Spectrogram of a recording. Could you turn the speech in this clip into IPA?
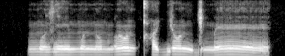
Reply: m õ z ẽ m õ n õ m l ɔ̃ n qʰ o ɟ ɔ̃ n ɟ ə m ɛ̃ː

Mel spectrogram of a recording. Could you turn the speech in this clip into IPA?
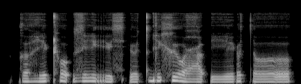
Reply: k ə ɦ i ʈʰ o ʔ z iː rʲ ø sʲ ʔ ø t ɡ i xʲ o ʕ ə ʔ iː ɽ ɯ t ɾ ɤː

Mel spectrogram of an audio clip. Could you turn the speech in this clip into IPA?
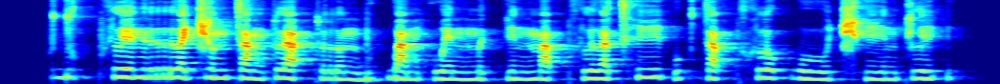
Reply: d u˨˩ k̚ pʰ l e˧ n r ɯ˧ a̯ t͡ɕ o˧ n t a˩˦ ŋ p l a˨˩ ʔ p r o˨˩ n b ɯ˦˥ k̚ w a˧ m k w e˧ n m e˨˩ k̚ ʔ i˩˦ n m a˨˩ p̚ kʰ l ɯ˦˥ a̯ tʰ iː˥˩ ʔ u˦˥ k̚ t a˦˥ p̚ kʰ l o˥˩ k̚ w uː˧ t͡ɕʰ iː˧ n k l i˥˩ ʔ

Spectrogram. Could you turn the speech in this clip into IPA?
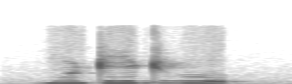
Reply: b õ ʈ i ɖʱ u

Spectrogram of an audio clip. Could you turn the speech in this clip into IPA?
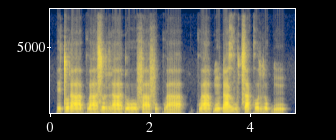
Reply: ɪ˨ t o˨ ɾ aː˨ kʷ aː˨ z ʊ˦ r aː˨ ɗ oː˨ f a˨ f ʊ˨ kʷ aː˨ | kʷ aː˨ ɓ ũ˨ ɗ a˦ ɣ u˨ t͡s a˦ k o˦ r o˦ ɡ͡b ũ˨

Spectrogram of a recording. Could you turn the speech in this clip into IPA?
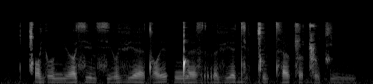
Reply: ǀ ɔ j ʊː mʲ ʌː sʲ əː lʲ sʲ ʊː vʲ ɛː d ɔ ɪ̯ | ŋ͡ǃ ɛː z r ə vʲ ɛː dʲ ʊː ǀ i lʲ tʰ æ ʈ͡ʂ æ ɖ͡ʐ ʊ t͡ɕ iː

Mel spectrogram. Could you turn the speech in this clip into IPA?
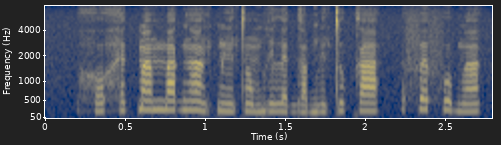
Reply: h o˨ h ɛ˧ k͡p ã˦ m a˦ ɡ ã˦˨ k͡p ĩ˨ t ɔ̃˨ b i˨ l ɛ˨ ɡ a˨ b ĩ˨ t u˨˦ k a˦ | f ɛ˦ f o˦˨ b ã˧

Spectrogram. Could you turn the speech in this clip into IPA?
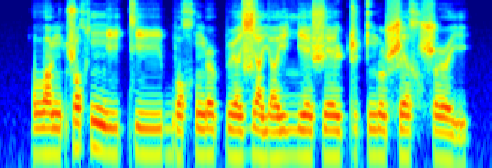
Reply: lˠ a ŋ ʈ͡ʂ o χ ɲ i c iː b o χ ŋ ə˞ p ʏ ɐ̯ ʑ a j ɜ j ʎ e ʃ eː j ʈ i ʈ n o ʂ i χ ʂ ə˞ j

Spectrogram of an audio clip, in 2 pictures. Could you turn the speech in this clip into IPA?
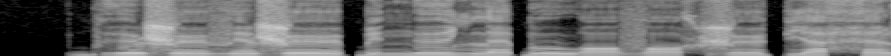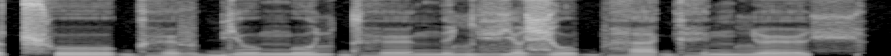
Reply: bʱ ɨː ʐ øː v ɪː ʐ øː ɓ ɪ ŋ ɨː ʎ l ɛ ɓ u w ɔː v ɔː x ʐ øː pʲ æ h ɛ ʈ͡ʂʰ uː ɡʱ ø v bʲ uː ŋ u ʎ dʱ øː ŋ ɨ ʎ vʲ ɔ ʑ u bʱ æ ɡʱ ɪ ŋ ʎ ø ç

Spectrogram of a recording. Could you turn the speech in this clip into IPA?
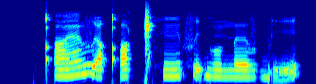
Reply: qʼ ɛ̃ː v ḭ qʼ ɔ ǁʰ ĩ f ḭ ɡ ũ n̪ ɘː v b ḭ

